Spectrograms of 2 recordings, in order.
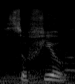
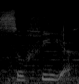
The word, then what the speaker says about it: Sophia: The proper way to say it actually is Sophia. Sophia. Okay, Sophia. Ladies and gentlemen, her name is Sophia, not Sophia.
